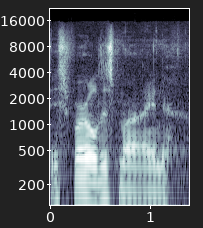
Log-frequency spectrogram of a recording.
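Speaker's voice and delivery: put-on bored, flat reading. Quoting a performer's line while critiquing her delivery; imitating a flat, bored delivery. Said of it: "she just sounds bored".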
